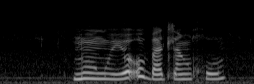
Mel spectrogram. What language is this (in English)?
Tswana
